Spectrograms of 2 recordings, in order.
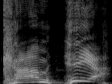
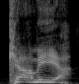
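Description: First: High shout across the party; shouted call. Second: Called out high across a room; calling over. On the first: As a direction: bellow come here at him. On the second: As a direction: summon him over, raised pitch. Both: Retold or imitated. Duck calls him over.

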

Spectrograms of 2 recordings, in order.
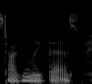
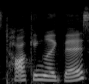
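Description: First: Very soft, dropped-away voice; trailed-down mumble. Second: Starting off normal volume. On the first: Imitating husband on podcast, barely audible mumble. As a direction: let it sink until barely heard. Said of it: "he goes down like this". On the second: Imitating husband for podcast listeners, starting full-voiced. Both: Shown as a demonstration.

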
